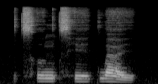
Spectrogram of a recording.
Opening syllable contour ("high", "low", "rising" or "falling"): high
